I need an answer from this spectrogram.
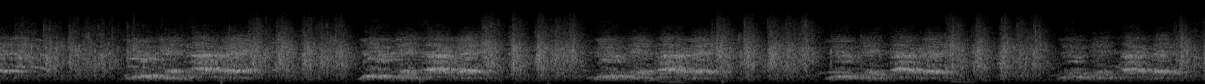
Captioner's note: cheers and applause; fans chanting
